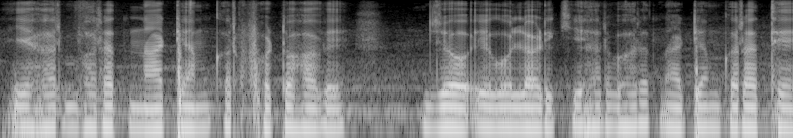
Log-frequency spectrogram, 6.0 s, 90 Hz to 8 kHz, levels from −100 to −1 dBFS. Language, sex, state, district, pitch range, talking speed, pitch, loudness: Chhattisgarhi, male, Chhattisgarh, Sarguja, 120-125 Hz, 130 wpm, 125 Hz, -22 LUFS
